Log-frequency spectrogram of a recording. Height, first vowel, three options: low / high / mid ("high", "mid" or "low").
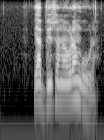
low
